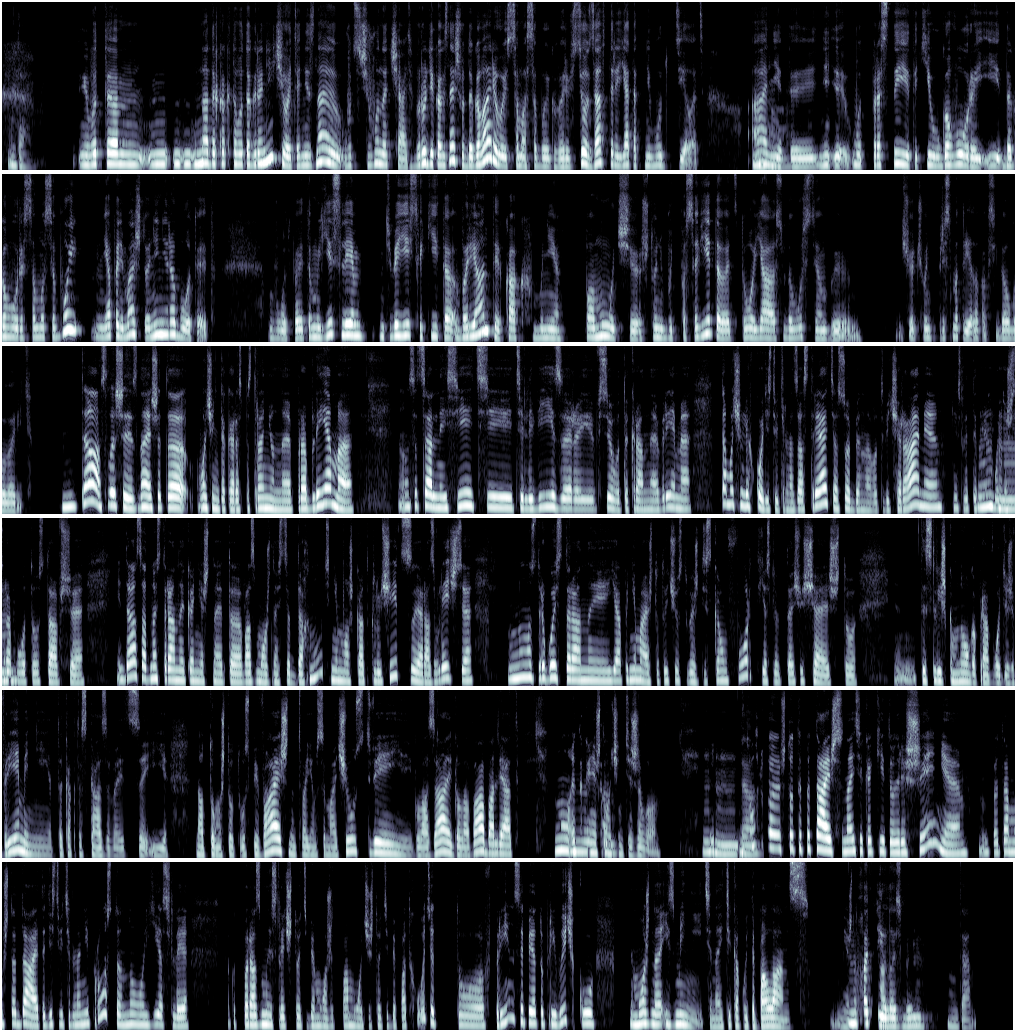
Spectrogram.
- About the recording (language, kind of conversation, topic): Russian, advice, Как мне сократить вечернее время за экраном и меньше сидеть в интернете?
- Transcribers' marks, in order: none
